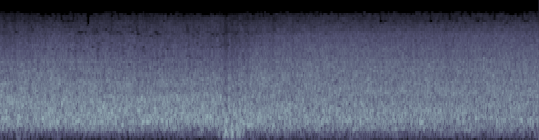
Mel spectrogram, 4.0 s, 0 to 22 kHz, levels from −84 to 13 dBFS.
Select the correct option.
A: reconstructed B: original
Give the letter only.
A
